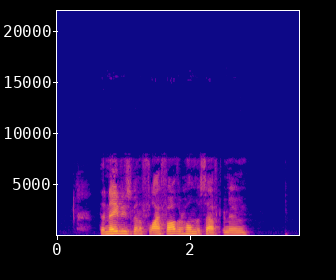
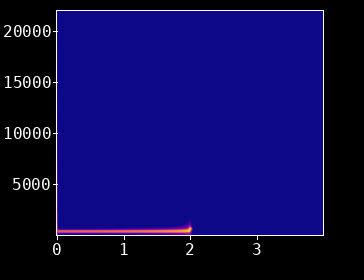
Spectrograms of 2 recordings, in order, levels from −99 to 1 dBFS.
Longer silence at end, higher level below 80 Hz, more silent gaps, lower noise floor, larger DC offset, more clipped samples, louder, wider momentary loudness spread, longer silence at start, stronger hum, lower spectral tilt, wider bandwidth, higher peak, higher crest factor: second, 0.8 s vs 2 s; first, -74 dBFS vs under -90 dBFS; neither; first, -72 dBFS vs -43 dBFS; neither; neither; second, -25 LUFS vs -20 LUFS; second, 12 LU vs 26 LU; first, 0.65 s vs 0.2 s; neither; first, -6 dB/octave vs 12.5 dB/octave; first, 8 kHz vs 0.9 kHz; second, -6 dBFS vs -2 dBFS; second, 20 dB vs 26 dB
